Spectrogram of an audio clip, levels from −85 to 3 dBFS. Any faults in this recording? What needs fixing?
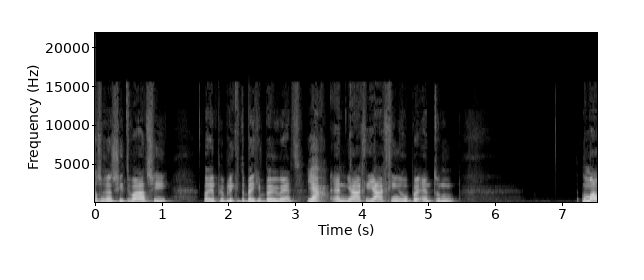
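Nothing here needs fixing; no faults turned up anywhere in this recording, so it can stay as it is.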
